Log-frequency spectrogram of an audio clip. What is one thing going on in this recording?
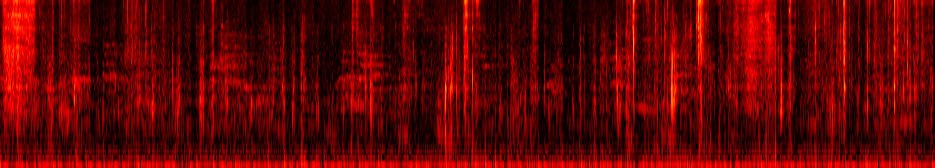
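Plastic gloves crinkle close to a microphone.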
